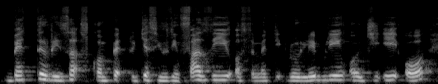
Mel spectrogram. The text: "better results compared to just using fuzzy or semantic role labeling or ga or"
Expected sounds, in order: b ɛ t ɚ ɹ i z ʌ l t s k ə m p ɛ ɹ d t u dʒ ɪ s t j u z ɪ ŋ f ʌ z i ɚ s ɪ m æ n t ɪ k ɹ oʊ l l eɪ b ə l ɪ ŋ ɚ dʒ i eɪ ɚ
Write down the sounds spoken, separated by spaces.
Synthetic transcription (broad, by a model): b ɛ t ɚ ɹ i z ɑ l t s k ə m p ɛ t t u dʒ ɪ s j u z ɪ ŋ f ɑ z i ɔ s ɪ m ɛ t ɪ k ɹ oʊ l l eɪ b ə l ɪ ŋ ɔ dʒ i eɪ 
